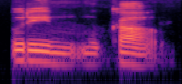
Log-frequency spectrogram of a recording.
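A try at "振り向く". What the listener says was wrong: Ka is not over the kanji. The kanji is still only mu.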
